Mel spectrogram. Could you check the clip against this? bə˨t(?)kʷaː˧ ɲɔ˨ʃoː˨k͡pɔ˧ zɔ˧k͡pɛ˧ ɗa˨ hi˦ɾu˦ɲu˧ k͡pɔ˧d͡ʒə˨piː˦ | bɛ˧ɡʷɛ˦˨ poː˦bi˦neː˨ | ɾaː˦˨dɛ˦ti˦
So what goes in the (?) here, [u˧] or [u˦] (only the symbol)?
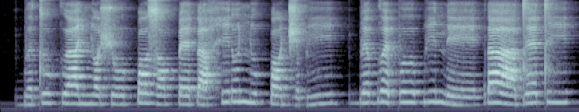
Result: u˧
